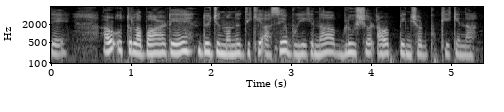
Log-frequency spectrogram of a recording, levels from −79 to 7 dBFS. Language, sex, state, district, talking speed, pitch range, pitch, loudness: Nagamese, female, Nagaland, Kohima, 190 wpm, 200-225 Hz, 210 Hz, -16 LUFS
